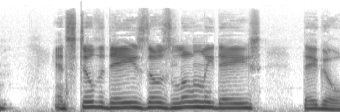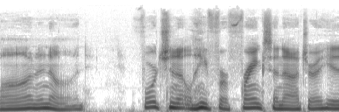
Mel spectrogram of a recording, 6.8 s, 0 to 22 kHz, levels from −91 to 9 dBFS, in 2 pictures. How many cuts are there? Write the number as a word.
one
